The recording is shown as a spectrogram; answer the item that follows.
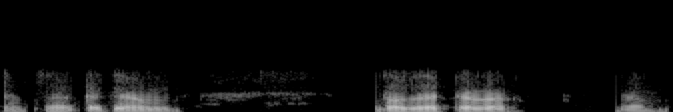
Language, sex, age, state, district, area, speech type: Bengali, male, 18-30, West Bengal, Howrah, urban, conversation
